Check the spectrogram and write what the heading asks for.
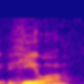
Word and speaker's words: Gila: But out here we say Gila. Because it's Spanish. – Oh, yeah, Gila River, okay. – Yeah, Gila River. – Yeah, there's a soft G sound.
